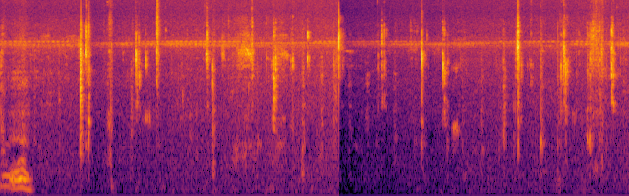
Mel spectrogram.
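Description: Close-up eating sounds of two people eating rice and chicken curry by hand: irregular wet chewing, lip-smacking and mouth clicks. A short low voice-like sound, the loudest thing, comes right at the start.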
